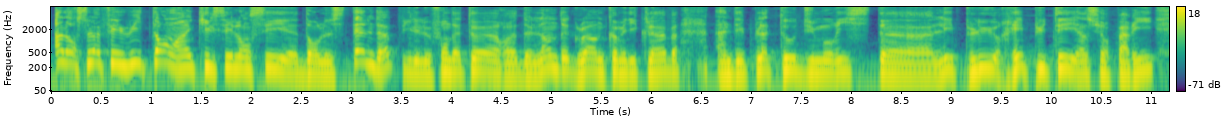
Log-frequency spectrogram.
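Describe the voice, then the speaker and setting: Lively in intonation, a man speaks at a very slow pace. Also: fairly high pitch for a man. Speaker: radio host. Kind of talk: radio presenting, reading out a bio. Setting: radio studio.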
